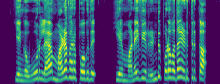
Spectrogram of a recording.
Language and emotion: Tamil, surprised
